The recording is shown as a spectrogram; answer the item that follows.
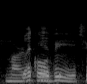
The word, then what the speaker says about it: Marcovicci: Marcovicci. What have- Marcovicci, she's so peachy.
